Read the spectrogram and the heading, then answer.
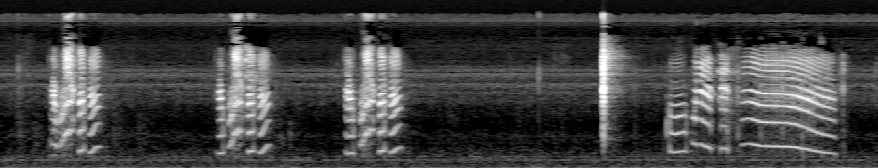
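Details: A male pet Ring-necked parakeet talking in Persian and English with a mobile phone: three short, harsh word-like phrases about a second apart, a sharp click, then chattering syllables ending in a drawn-out falling note.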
